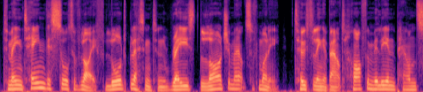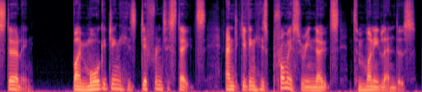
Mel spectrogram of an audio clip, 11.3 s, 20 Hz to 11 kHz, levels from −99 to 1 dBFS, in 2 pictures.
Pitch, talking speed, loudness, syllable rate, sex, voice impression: 130 Hz, 175 wpm, -20 LUFS, 5.7 syllables/s, male, masculine, adult-like, tensed, powerful, clear, fluent, intellectual, wild, lively, strict, slightly intense, light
